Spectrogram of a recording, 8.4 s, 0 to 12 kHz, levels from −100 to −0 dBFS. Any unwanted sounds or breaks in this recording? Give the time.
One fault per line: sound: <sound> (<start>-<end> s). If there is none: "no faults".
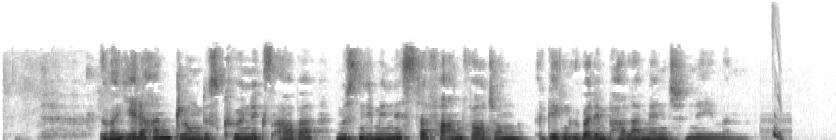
sound: chirp (7.7-7.9 s)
